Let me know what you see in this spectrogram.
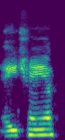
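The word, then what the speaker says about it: Achane: ] ran Johnson over Devon a a aan which is how you pronounce it now Devon aan and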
